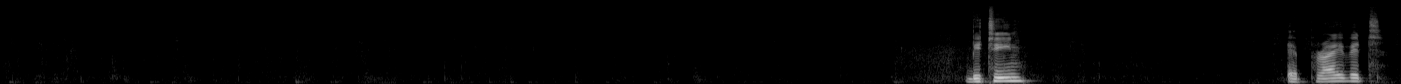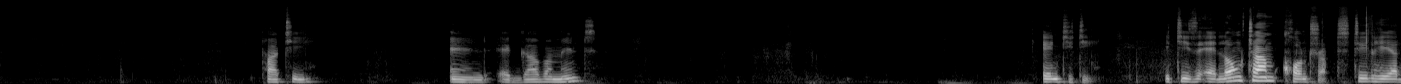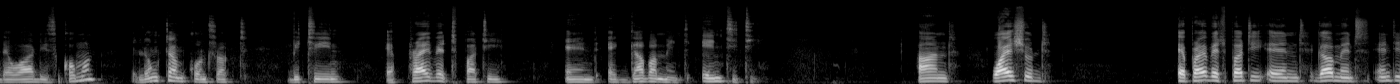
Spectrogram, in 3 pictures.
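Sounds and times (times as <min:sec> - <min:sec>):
marker scratching on whiteboard: 0:00.0 - 0:09.1, 0:09.8 - 0:11.0, 0:12.3 - 0:25.1.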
